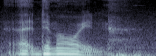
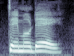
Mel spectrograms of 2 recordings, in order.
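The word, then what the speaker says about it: démodé: a belief in hell has become demoid. Is that how you pronounce that word? Let's see how it's pronounced. They might not even recognize it. Demodé. Demodé. I knew I didn't say it right.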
